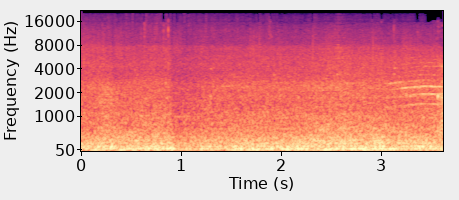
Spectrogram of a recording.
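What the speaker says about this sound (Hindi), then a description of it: "काफ़ी तेज़ आंधी आई हुई है।" Strong windstorm with light rain heard from a balcony: loud, steady rushing roar of wind with a broadband hiss of rain, continuous and close throughout.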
